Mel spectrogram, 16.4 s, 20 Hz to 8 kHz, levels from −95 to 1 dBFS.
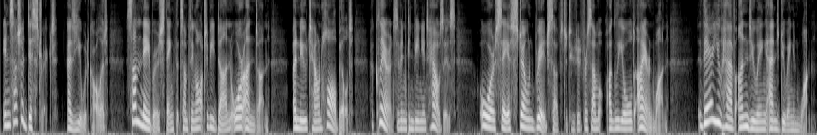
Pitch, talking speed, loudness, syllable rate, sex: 190 Hz, 180 wpm, -19 LUFS, 5.5 syllables/s, female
